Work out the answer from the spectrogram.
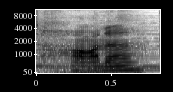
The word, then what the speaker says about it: Hana: It's Hana. I've been saying it wrong the whole time.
